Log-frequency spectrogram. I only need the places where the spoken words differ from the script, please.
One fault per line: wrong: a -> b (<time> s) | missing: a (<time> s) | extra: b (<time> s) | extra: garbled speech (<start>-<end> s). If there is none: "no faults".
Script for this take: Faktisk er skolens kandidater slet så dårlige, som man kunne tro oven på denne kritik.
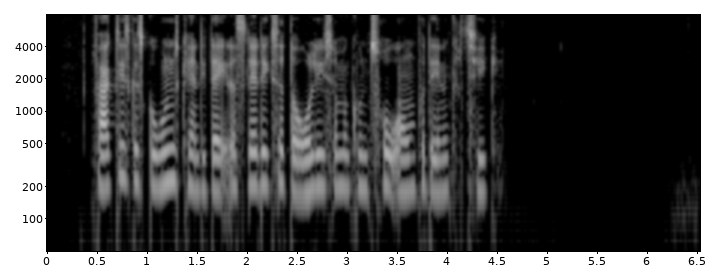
extra: ikke (2.1 s)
